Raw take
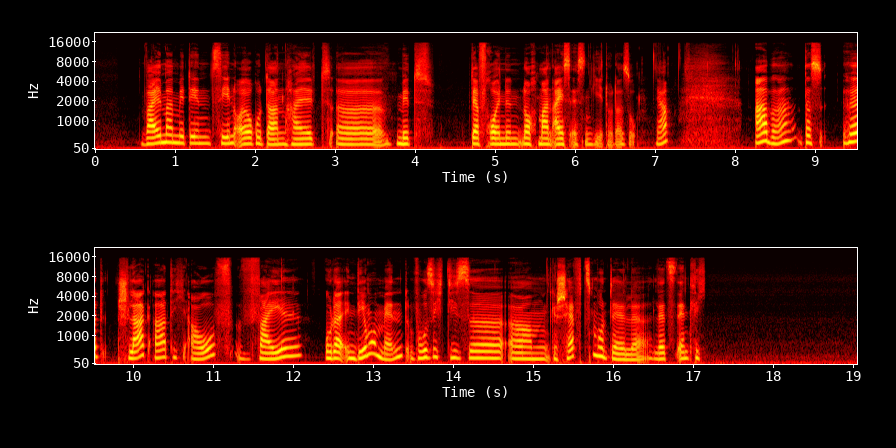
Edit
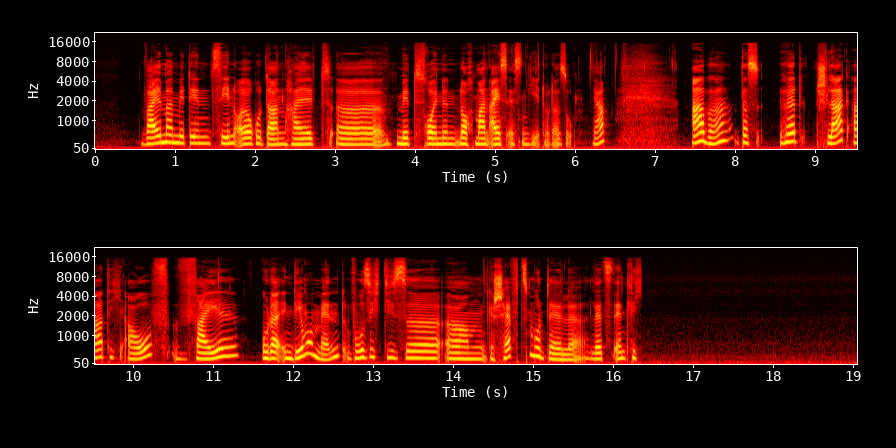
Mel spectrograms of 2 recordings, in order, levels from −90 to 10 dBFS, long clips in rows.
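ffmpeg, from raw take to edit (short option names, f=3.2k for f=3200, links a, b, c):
-filter_complex "[0:a]asplit=2[a][b];[a]atrim=end=4.112[c];[b]atrim=start=4.898[d];[c][d]acrossfade=d=0.004:c1=hsin:c2=hsin"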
